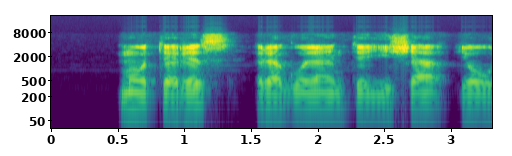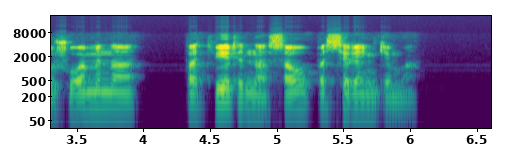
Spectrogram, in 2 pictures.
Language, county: Lithuanian, Marijampolė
